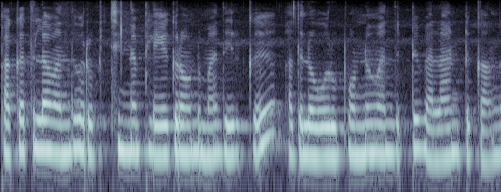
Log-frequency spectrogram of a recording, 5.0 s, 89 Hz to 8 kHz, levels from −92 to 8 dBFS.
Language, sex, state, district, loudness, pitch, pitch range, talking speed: Tamil, female, Tamil Nadu, Nilgiris, -15 LUFS, 220 Hz, 210-230 Hz, 155 wpm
